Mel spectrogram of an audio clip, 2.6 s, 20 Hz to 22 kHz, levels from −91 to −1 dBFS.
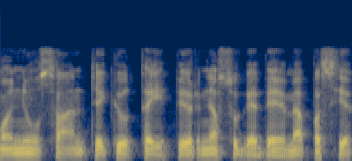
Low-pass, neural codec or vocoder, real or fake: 7.2 kHz; codec, 16 kHz, 8 kbps, FunCodec, trained on LibriTTS, 25 frames a second; fake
